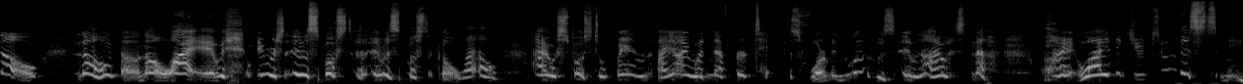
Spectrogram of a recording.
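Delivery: very high, tiny, squeaky little creature voice. Narrator voices a small creature talking to itself after losing, small squeaky creature voice. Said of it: "you hear this little voice saying to itself".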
